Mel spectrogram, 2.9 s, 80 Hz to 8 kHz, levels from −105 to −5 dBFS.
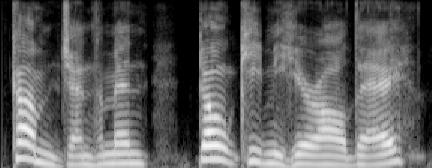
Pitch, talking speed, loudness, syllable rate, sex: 175 Hz, 165 wpm, -20 LUFS, 4.8 syllables/s, male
